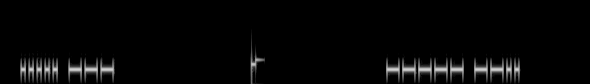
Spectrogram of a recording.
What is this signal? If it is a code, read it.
Morse code, heard as a keyed tone, about 30 wpm, 700 Hz. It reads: 5 O 0 Z
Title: Single-Letter Single-Number 30wpm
